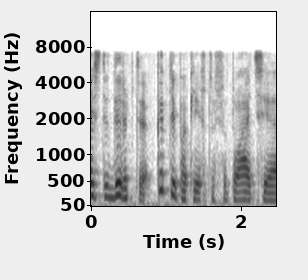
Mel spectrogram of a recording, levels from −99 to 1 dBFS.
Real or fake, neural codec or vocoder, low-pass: fake; codec, 16 kHz, 4 kbps, FunCodec, trained on Chinese and English, 50 frames a second; 7.2 kHz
